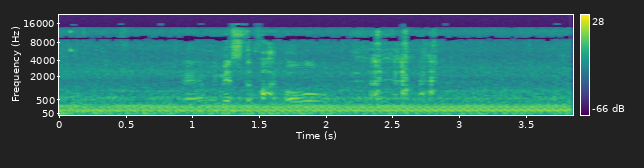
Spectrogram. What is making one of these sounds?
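A young man talks close by inside a car.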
